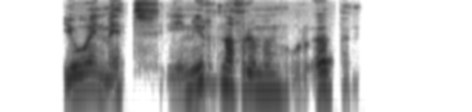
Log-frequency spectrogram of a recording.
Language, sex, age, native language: Icelandic, male, 30-39, Icelandic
